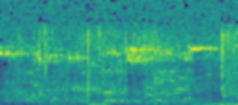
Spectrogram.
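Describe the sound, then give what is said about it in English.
A basketball is dribbled on a court during a game, with a few low bouncing thuds under steady crowd noise and voices. “They're dribbling it around, pass it.”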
